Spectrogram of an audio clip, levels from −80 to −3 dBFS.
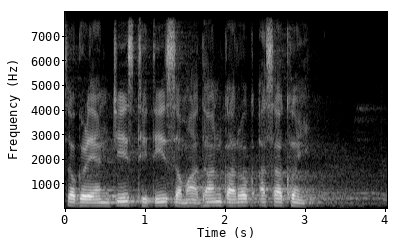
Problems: constant background noise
